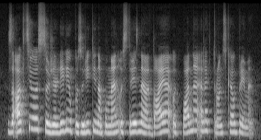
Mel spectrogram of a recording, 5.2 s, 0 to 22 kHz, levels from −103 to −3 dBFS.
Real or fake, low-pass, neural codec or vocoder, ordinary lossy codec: fake; 19.8 kHz; autoencoder, 48 kHz, 128 numbers a frame, DAC-VAE, trained on Japanese speech; none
